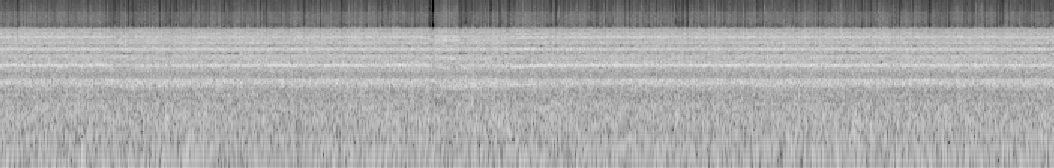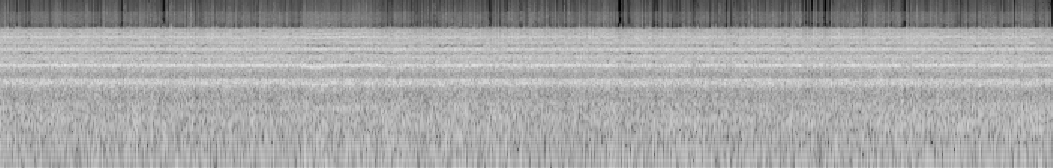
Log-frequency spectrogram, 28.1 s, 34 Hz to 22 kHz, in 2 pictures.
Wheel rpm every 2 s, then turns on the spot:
230, 230, 230, 230, 230, 230, 230, 230, 230, 230, 230, 230, 230, 240.
none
